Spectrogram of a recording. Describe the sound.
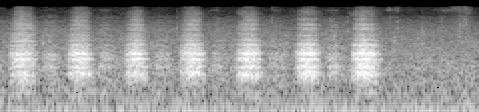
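A person pants rapidly with mouth open and tongue out, imitating a puppy to practice Breath of Fire breathing: seven quick, breathy bursts in a steady rhythm, fairly quiet, with no talking.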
